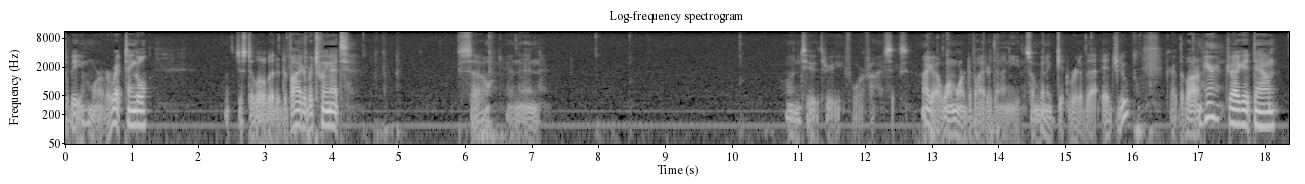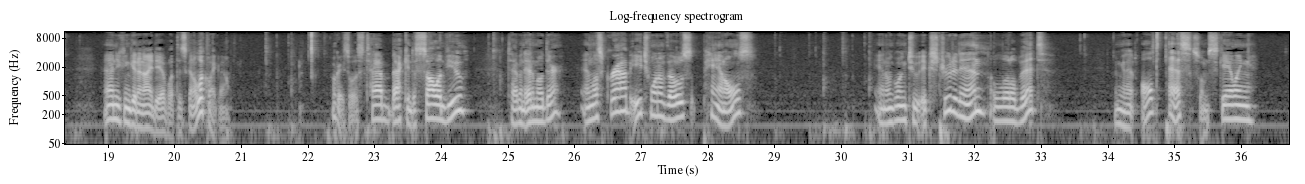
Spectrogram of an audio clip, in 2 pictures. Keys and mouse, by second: 3.4 a, 3.6 b, 4.6 g, 6.2 a, 6.4 b, 8.4-9.4 middle drag, 13.8 x, 16.8-18.0 middle drag, 18.5 click, 18.6 middle click, 18.8 middle click, 19.3 a, 22.2 Tab, 22.8 z, 24.7 Tab, 26.9-28.0 middle drag, 31.4 e, 34.8 alt+s.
